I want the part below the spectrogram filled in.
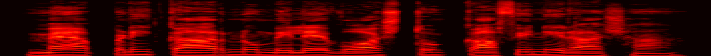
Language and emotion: Punjabi, sad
